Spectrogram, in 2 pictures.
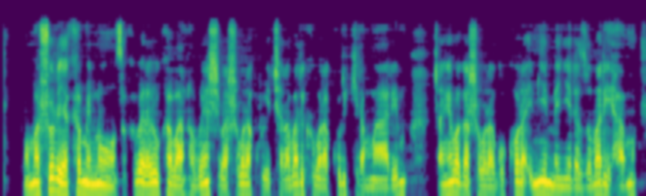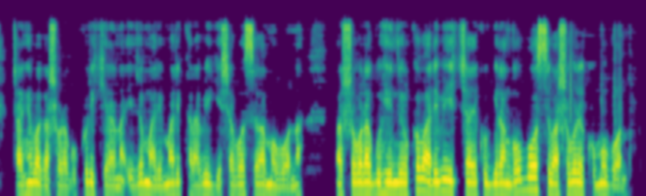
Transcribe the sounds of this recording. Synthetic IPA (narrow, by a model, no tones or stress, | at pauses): mumaʃuːɾejakʰaminuːzakuβe̞ːɾajuːkoaβaːn̥huβe̞ːnʃiβaʃo̞βo̞ɾakwiːt͡ʃaɾaβaɾikʰo̞βaɾakuɾikiɾamŋaːɾimo | t͡ʃaːŋhe̞βaɡaʃo̞βo̞ɾaɡukʰo̞ɾa̰ʔimɲiːme̞ɲe̞ɾe̞zo̞βaɾihamŋe | t͡ʃaːŋhe̞βaɡaʃo̞βo̞ɾaɡukuɾikiɾana̰ʔivjo̞mŋaːɾimoaɾikaɾaβiɡiʃaβoːse̞βamuβo̞na | βaʃo̞βo̞ɾaɡuɦiːnduɾuko̞βaɾiβiːt͡ʃajekuɡiɾaŋɡo̞βo̞ːse̞βaʃo̞βo̞ɾe̞kumuβo̞na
